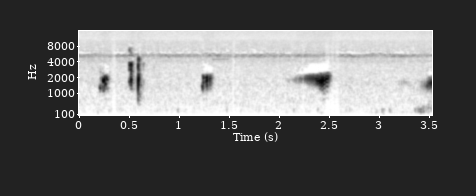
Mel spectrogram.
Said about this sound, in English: I think it's frogs. Or it's a dude making a really creepy noise, dude. How fucked up would that be? You know, you're just walking around at night. Some dude's hanging out by a lake making weird noises. What the fuck, dude? What is that?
